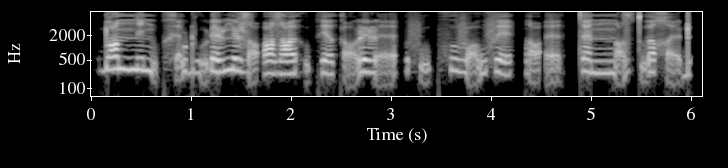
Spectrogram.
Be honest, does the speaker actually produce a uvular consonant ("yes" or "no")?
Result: yes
